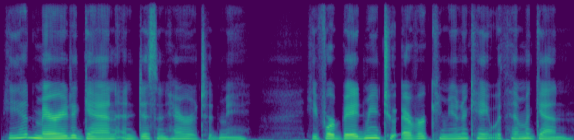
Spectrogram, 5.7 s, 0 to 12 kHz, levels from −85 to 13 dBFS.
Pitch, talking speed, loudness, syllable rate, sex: 175 Hz, 165 wpm, -18 LUFS, 5.8 syllables/s, female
